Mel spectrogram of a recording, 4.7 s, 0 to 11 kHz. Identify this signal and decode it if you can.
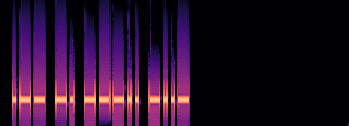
Morse code, heard as a keyed tone, about 25 wpm, 700 Hz. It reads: WN8X
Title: USA Call Signs - 4 Characters - Repeated 3x - 25wpm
